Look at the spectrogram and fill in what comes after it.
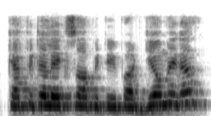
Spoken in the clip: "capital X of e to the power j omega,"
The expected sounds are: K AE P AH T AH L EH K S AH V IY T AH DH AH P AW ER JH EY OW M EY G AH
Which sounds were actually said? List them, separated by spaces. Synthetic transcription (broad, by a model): K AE P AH T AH L EH K S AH P IY T AH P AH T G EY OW M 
